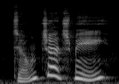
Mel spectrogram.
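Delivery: high, slow mock-defensive plea; playful plea. Pregnant Daphne begging her friends not to judge, drawn out. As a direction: drag it out, teasing her friends.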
